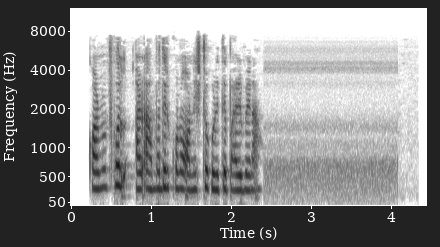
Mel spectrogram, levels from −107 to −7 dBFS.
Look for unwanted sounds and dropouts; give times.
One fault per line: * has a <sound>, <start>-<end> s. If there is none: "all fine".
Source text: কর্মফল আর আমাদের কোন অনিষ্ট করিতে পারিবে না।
all fine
